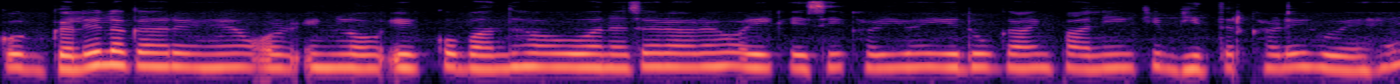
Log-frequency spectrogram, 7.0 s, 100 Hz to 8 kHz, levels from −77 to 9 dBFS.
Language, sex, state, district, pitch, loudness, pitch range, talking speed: Hindi, female, Chhattisgarh, Sukma, 240 Hz, -17 LUFS, 230-245 Hz, 255 wpm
